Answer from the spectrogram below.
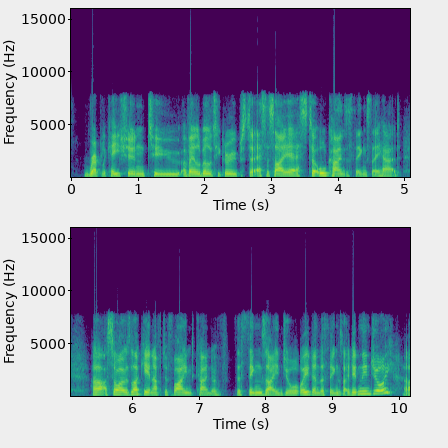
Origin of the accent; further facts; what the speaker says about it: England, United Kingdom; moved away as an adult; also born or lived in Ohio, United States; I grew up in England and I moved to Ohio in the US in 2005 to play football, proper football, soccer, as the Americans call it.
